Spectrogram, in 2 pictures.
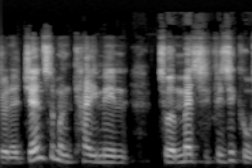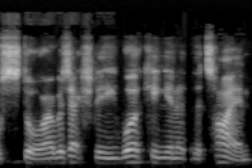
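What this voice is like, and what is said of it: British accent. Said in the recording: “I have a British accent”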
